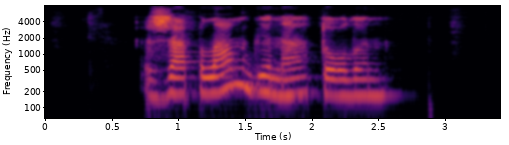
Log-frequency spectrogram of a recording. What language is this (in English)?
Mari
